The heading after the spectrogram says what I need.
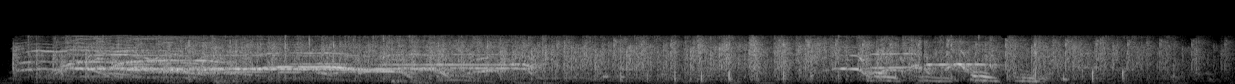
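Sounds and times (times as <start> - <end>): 
crowd clapping: 0.0 - 12.3
excited voices calling out and cheering: 0.1 - 5.7, 8.2 - 11.0.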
